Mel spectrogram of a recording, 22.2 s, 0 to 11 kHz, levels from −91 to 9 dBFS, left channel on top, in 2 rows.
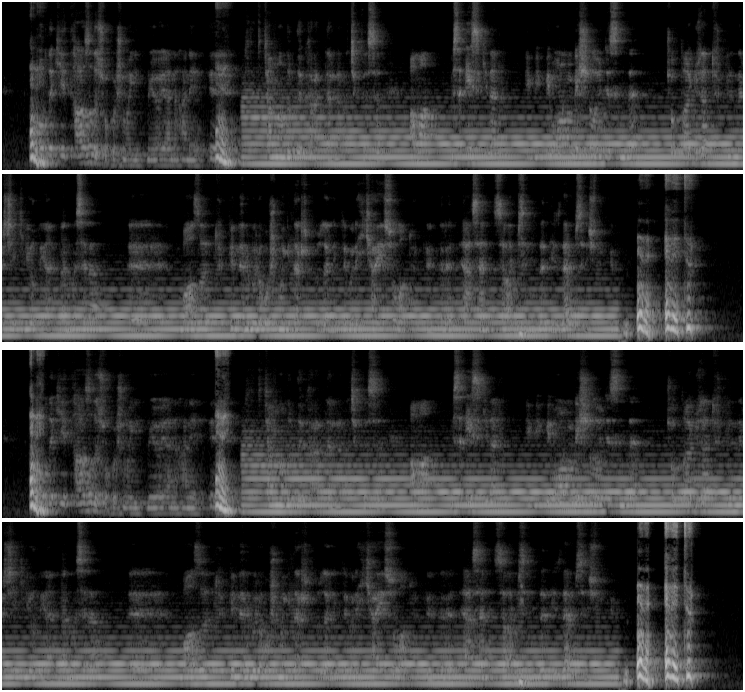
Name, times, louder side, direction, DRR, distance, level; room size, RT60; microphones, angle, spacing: voice 1, 0.5-3.4 3.9-6.4 6.7-7.5 7.8-9.6 10.0-12.6 13.0-20.4, left 1 dB, 45° left, 2.5 m, -43 dB
sound 1, 3.6-20.4, right 1 dB, 5° right, 0.9 m, -35 dB
voice 2, 20.6-21.5, right 4 dB, 50° right, 0.5 m, -24 dB
9.0 x 7.3 x 6.8 m
head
